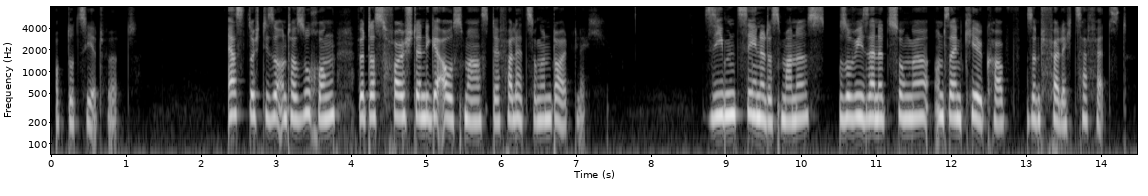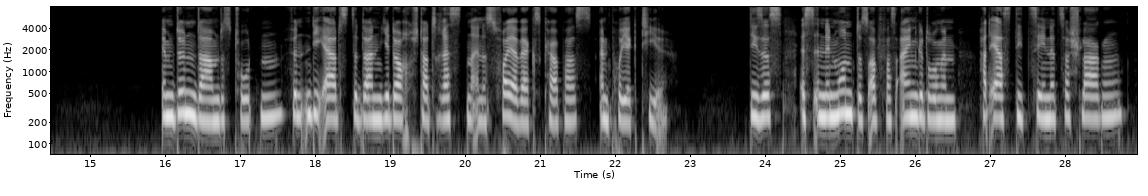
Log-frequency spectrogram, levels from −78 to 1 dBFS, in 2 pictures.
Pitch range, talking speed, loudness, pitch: 210-235 Hz, 115 wpm, -19 LUFS, 225 Hz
